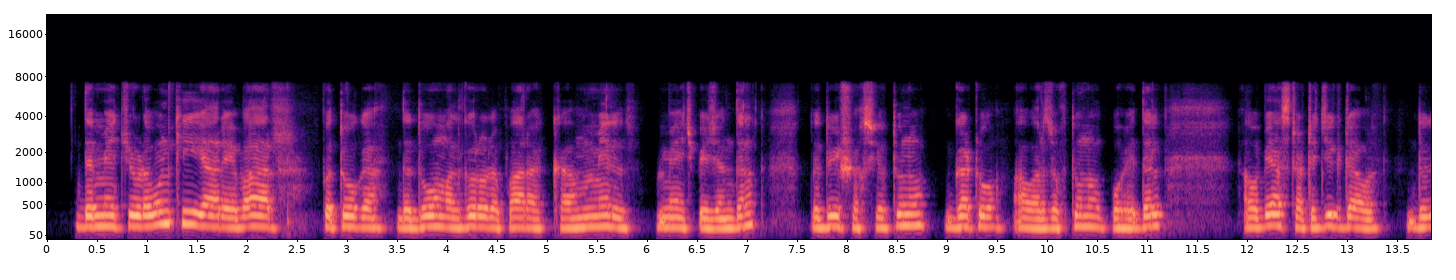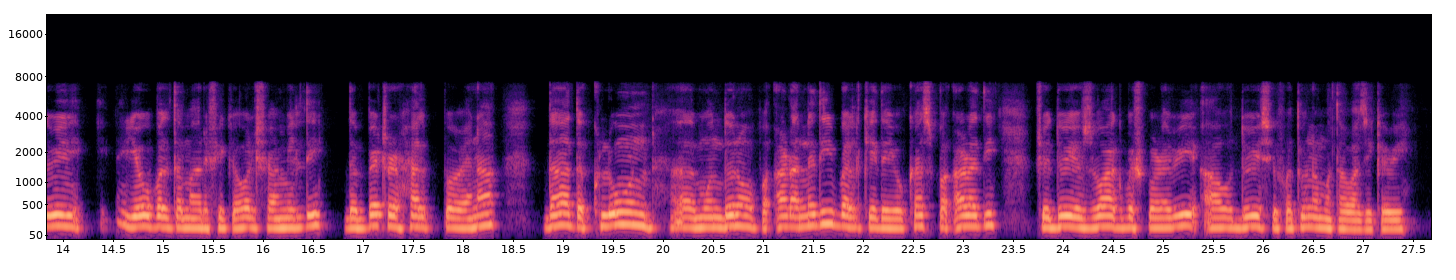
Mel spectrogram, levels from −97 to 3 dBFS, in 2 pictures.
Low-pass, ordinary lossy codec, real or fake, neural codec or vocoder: 7.2 kHz; none; real; none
